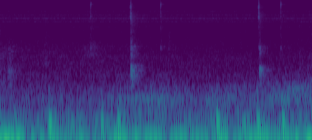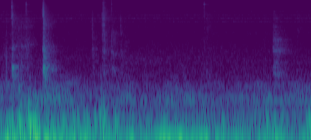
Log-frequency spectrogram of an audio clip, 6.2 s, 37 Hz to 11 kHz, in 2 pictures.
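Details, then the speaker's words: Aprilia Atlantic 500 scooter, 650 miles, sitting over ten years, new battery: at key-on sharp, irregular relay clicks from the rear with no fuel pump hum or priming; engine cranks, cause not yet known. "you can hear you can hear a relay clicking back here can you hear that now it does crank over"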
